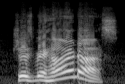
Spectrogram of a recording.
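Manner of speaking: soldier's mild shouted warning; shouting soldier. Acted. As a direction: call out the alarm to the squad. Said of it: "shouted another soldier".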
